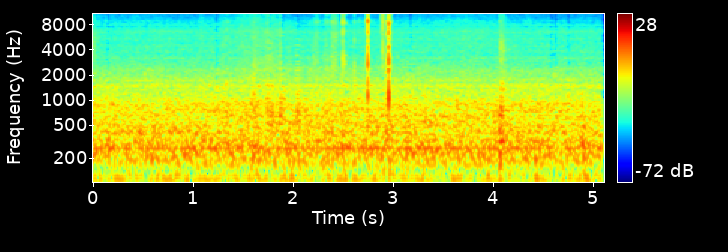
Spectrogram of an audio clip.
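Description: Keikyu Yellow Happy Train running over an elevated railway bridge: a steady rumble, muffled from inside a car, with two sharp clicks close together about three seconds in.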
